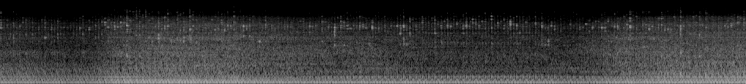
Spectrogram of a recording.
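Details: Onan generator for an MC9 bus RV conversion, after reassembly: smooth, even low hum holding steady speed with no misses or surging; running normally.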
